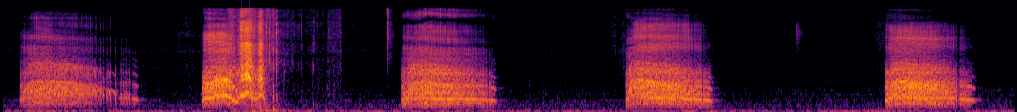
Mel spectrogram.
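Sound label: woodcock; validshnep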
